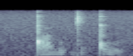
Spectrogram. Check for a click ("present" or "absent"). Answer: present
